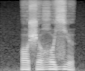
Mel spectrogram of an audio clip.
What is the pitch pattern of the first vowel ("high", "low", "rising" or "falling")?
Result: high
